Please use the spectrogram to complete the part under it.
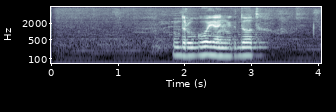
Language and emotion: Russian, neutral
